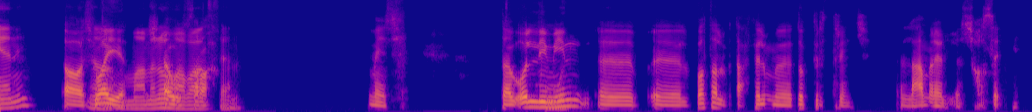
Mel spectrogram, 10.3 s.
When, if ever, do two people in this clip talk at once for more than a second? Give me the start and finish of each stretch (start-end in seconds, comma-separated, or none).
0.9-2.2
